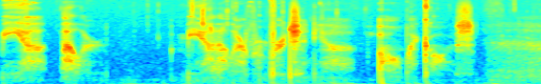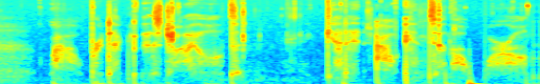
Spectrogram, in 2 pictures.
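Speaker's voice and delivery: ordinary delivery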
